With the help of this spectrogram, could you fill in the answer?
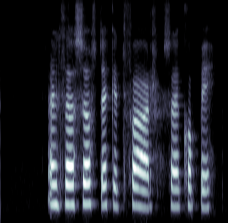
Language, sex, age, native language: Icelandic, male, 11, Icelandic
